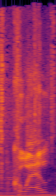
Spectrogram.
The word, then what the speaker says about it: Coel: Coel, but it's pronounced like Noel, but with a C.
